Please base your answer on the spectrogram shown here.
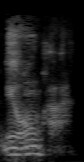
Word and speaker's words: Leonhard: Um se escreve sem H, que é o Leonard, e o autor do nosso livro se escreve com H, Leonhard. Eu brinco até que termina com hard, que é duro.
